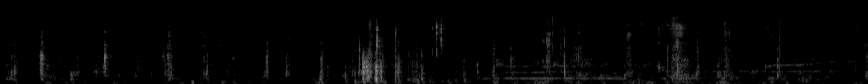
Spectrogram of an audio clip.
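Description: Close-up mouth sounds of eating a soft steamed rice dumpling (manda pitha): wet chewing with many small lip smacks and clicks, and a louder bite about three and a half seconds in.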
